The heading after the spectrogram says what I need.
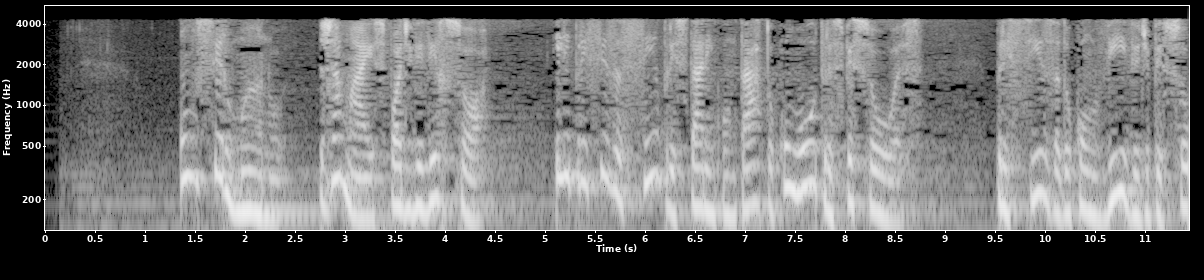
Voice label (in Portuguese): Conselho Geral Feminino, Telemensagens, Só Voz; Telemensagens 2017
